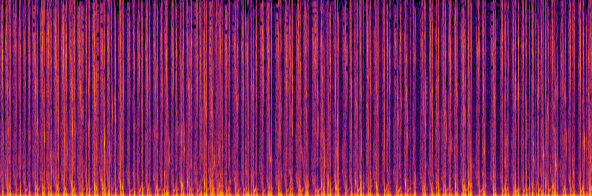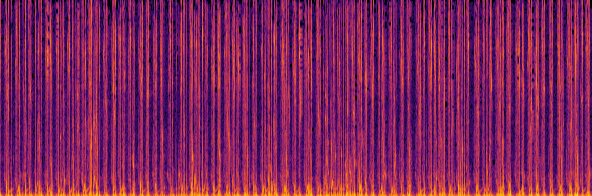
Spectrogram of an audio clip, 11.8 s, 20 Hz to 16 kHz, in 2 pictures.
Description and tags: Water bubbles loop
Water bubbles (or lava, if slowed down) recorded with H1Zoom. I'd appreciate a comment if you use it. Love!
bubbling, slurping, underwater, bubbly, liquid, boiling, chemical, fizzy, gas, potion, water, looping, bubbles, submerged, carbonated, acid, loop, lava, bubble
